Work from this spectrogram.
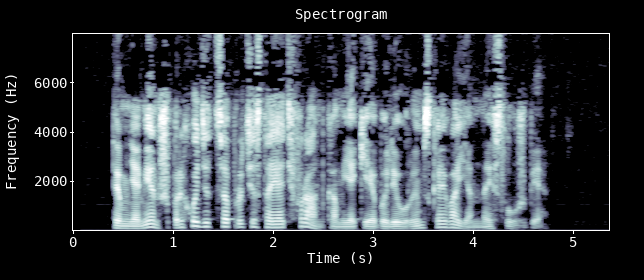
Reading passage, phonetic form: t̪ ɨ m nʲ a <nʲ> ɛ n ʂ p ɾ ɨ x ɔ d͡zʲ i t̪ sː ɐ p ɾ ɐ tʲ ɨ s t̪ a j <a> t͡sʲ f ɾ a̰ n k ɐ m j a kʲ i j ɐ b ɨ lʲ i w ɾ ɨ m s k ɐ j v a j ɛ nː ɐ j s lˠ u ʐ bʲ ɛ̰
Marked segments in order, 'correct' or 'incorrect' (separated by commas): incorrect, correct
